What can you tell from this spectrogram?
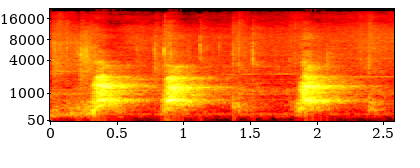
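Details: Chase the dog barking at a bigger helicopter he loves, three sharp, ringing barks about half a second to a second apart, each a quick harmonic burst, with a faint background whine.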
